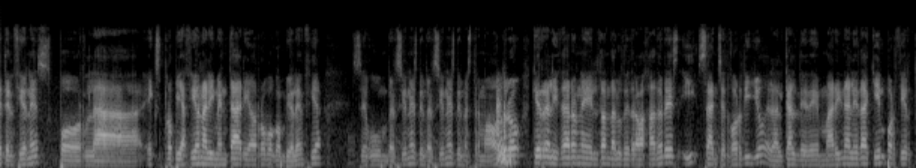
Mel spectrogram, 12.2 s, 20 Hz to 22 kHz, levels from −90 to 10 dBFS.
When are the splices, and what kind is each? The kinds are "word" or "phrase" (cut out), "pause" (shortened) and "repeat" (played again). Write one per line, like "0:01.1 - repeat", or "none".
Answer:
0:05.7 - repeat
0:07.0 - pause
0:08.0 - word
